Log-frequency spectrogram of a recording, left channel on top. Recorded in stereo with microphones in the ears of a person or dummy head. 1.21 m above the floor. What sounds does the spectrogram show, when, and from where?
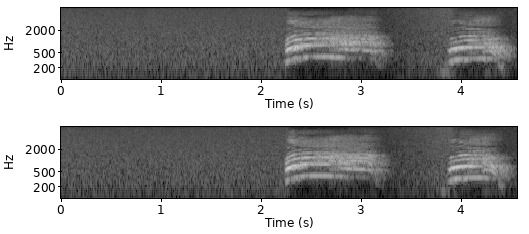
2.2 s a scream: 20° right (ahead or behind), 8.5 m; by 4.5 s 35° right (ahead or behind), 6 m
